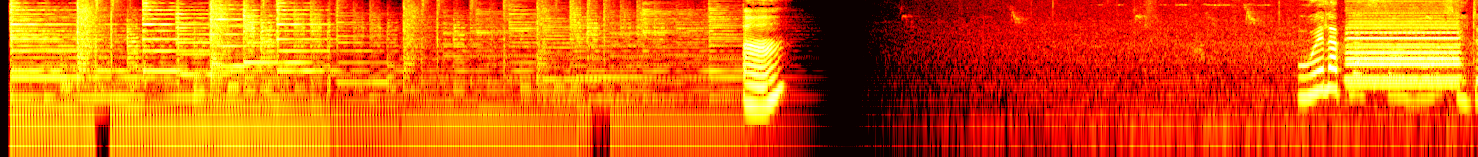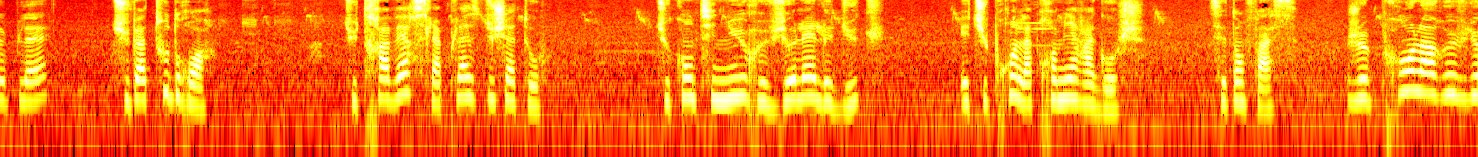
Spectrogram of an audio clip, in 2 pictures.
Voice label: French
